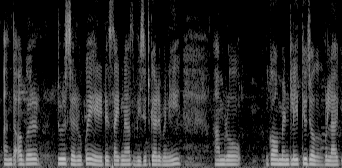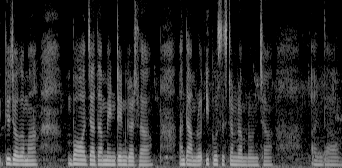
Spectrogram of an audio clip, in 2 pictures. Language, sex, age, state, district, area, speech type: Nepali, female, 30-45, West Bengal, Alipurduar, urban, spontaneous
